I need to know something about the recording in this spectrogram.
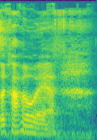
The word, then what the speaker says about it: Sacagawea: If you don't know who she was, or Sacagawea as a lot of people call her, I've been told that the correct pronunciation is Sakahawea.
